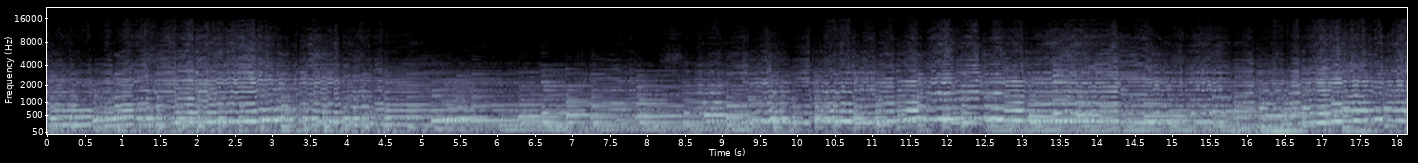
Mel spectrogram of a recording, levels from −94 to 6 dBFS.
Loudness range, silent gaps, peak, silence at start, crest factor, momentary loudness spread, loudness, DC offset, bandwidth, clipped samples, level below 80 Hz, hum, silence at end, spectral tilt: 5 LU; none; -14 dBFS; 0 s; 14 dB; 7 LU; -28 LUFS; under 0.1%; 10.5 kHz; under 0.1%; -46 dBFS; none; 0 s; -7.5 dB/octave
